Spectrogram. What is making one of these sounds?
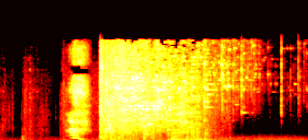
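Glass shatters as a window breaks.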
